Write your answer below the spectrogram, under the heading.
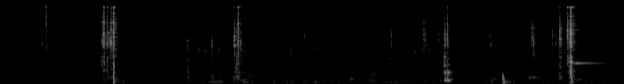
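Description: Irregular sharp clicks and knocks of a 12-gauge shotgun being handled, metal parts clacking, with the loudest click near the end followed by a short ring.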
